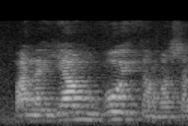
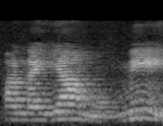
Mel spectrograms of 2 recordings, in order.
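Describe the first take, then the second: First: Loud anguished plea; heart-rending cry. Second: Loud terrified wail; howl. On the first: Woman pleading to the Virgin for help, loud. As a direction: wail it to the Virgin. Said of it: "σπαραχτική γυναικεία φωνή". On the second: Woman howling to the Virgin as she flees, loud. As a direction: howl it in panic. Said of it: "ούρλιαξε". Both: A narrator's reading.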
